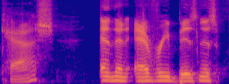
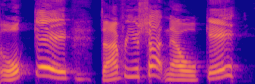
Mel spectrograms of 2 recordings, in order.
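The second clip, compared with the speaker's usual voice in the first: put-on Michigan or Minnesota accent, raised pitch; 9 semitones higher, 6 dB louder than usual. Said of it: "He's from Michigan or Minnesota".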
